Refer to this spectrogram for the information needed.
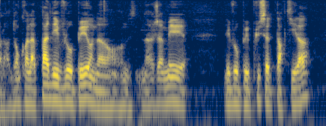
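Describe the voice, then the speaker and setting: A man talks fairly slowly in a very deep, low voice with a dark, mellow tone, somewhat breathy and with fairly even intonation. The recording is very clean, with a silent background. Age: 60s. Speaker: business owner in construction. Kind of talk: interview conversation. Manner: hesitant, many filler sounds.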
